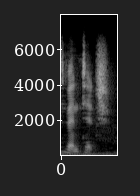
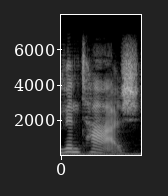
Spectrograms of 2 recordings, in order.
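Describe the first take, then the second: First: It is said like the ordinary word vintage. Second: It is said following its unusual spelling. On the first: This is how the brand name is actually said. The speaker calls it right. "but it is vintage" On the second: This is how the spelling suggests it is said. The speaker calls it wrong. "the way it's spelled, it should be vintage"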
